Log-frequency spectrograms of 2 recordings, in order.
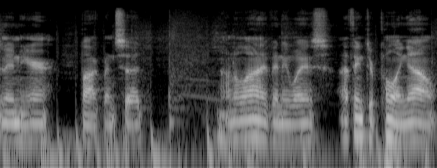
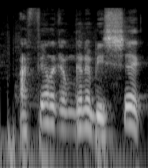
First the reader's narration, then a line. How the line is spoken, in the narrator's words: Shayla cried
